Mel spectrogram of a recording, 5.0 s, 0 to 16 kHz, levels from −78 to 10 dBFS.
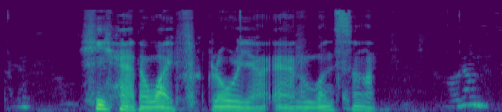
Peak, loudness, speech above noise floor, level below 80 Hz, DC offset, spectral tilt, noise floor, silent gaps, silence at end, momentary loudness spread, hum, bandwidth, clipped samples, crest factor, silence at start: -2 dBFS; -22 LUFS; 34 dB; -40 dBFS; under 0.1%; -5.5 dB/octave; -56 dBFS; none; 0.15 s; 20 LU; none; 11.5 kHz; under 0.1%; 22 dB; 0.2 s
